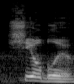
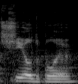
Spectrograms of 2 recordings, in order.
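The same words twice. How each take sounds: First: The D at the end of shield is dropped. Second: The D at the end of shield is pronounced. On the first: The speaker calls it right. "dropping the D" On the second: The speaker calls it wrong. "not Shield Blue"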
